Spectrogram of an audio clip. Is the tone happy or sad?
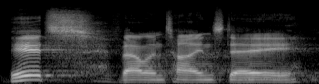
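sad. It is said in a sad, glum tone.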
